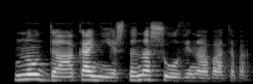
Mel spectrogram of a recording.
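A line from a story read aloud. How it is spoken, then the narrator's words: Snapping, irritated. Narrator (Russian): огрызнулась Лола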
